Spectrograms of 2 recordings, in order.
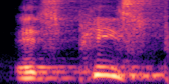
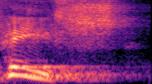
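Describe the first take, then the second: First: Peace lifted up at the end like a call; rising tune. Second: Peace brought down, higher and louder, final; falling tune. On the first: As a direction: let peace ring upward, unfinished. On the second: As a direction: land peace firmly with a falling close. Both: Real, not acted. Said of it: "but peace".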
